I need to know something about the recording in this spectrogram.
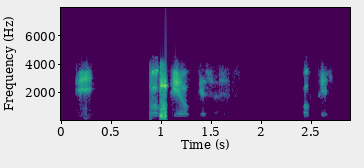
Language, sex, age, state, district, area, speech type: Punjabi, male, 30-45, Punjab, Bathinda, urban, conversation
